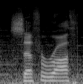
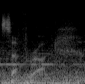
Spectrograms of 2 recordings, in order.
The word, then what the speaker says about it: Sephiroth: As I warned you, Sephiroth poses the most immediate threat. Sorry, I'll say it right, Sephiroth.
